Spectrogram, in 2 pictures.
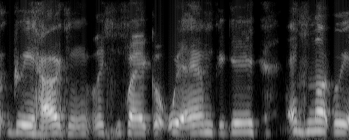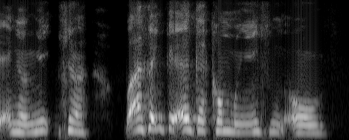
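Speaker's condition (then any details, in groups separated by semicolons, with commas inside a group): Cerebral palsy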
